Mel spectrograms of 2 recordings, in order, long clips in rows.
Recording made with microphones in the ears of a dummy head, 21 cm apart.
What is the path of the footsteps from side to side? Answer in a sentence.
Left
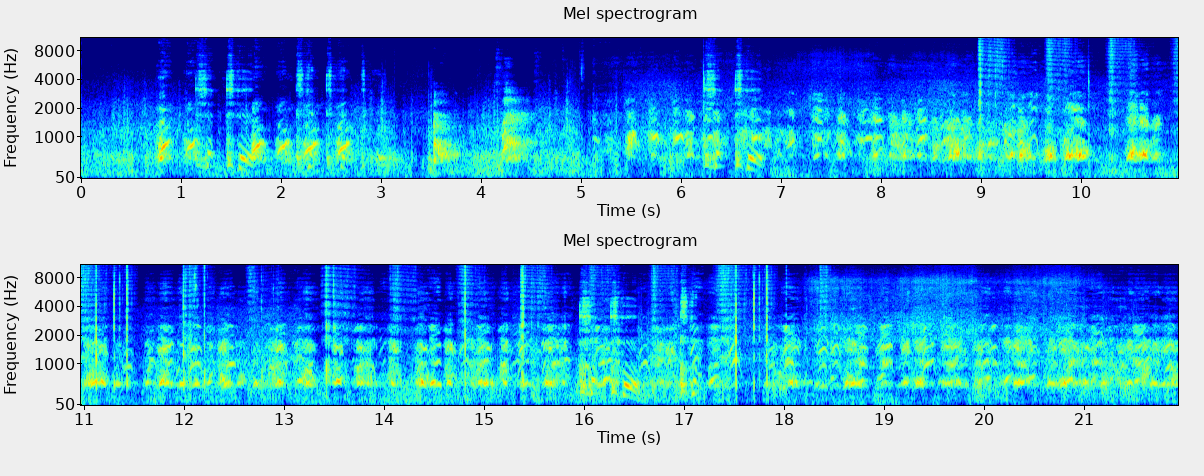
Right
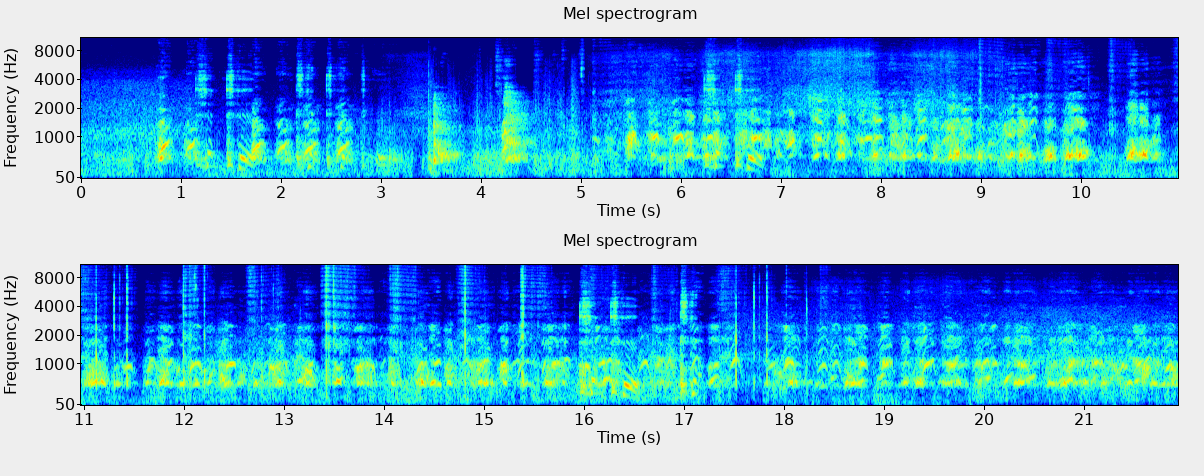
You can hear the footsteps move from left to right and back again.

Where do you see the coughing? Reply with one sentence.
In this clip you hear the coughing in the centre.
